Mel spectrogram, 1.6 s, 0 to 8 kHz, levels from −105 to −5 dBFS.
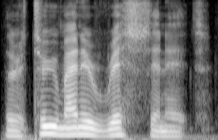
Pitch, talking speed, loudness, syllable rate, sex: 105 Hz, 255 wpm, -16 LUFS, 6.6 syllables/s, male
